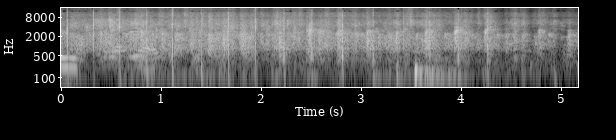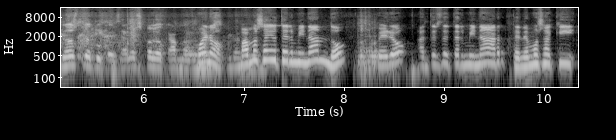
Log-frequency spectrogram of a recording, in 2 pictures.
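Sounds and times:
speech: 0.0 - 0.3, 5.2 - 10.3
audience applause: 0.0 - 6.1.

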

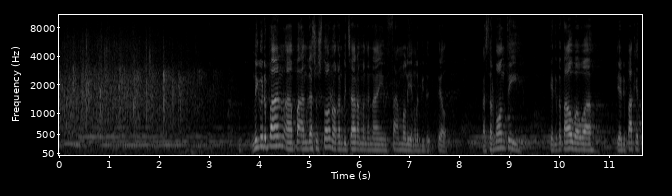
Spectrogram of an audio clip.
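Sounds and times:
audience applause: 0.0 - 3.3
speech: 3.9 - 11.6.

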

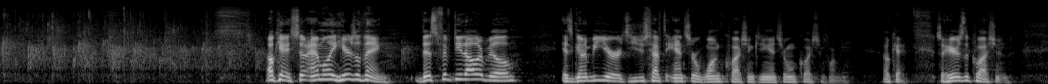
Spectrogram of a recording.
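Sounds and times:
audience applause: 0.0 - 4.4
speech: 2.6 - 10.4.

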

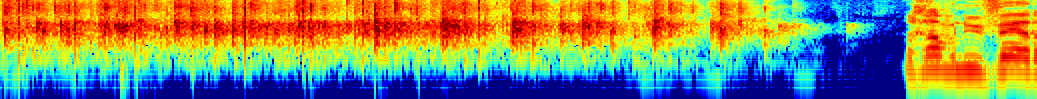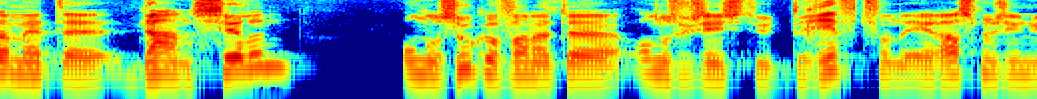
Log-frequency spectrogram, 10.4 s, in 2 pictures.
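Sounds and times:
crowd applauding: 0.0 - 4.4
speech: 4.5 - 10.3.

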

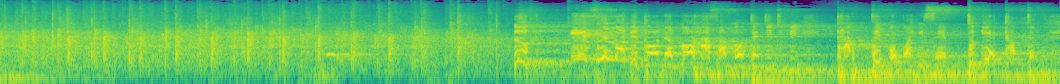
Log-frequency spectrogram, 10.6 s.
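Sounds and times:
congregation clapping during a Sunday church service: 0.0 - 6.3
speech: 7.4 - 10.5.

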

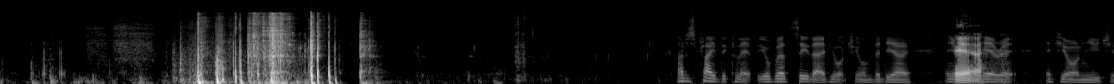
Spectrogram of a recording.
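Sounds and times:
person crashing while falling off a chair: 1.7 - 3.8
speech: 6.8 - 11.1.

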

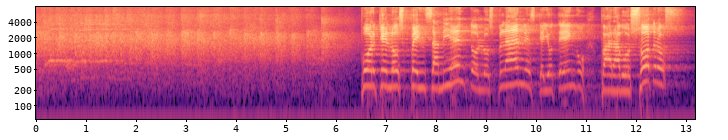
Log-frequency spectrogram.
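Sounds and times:
audience applause: 0.0 - 6.1
speech: 6.5 - 12.9.

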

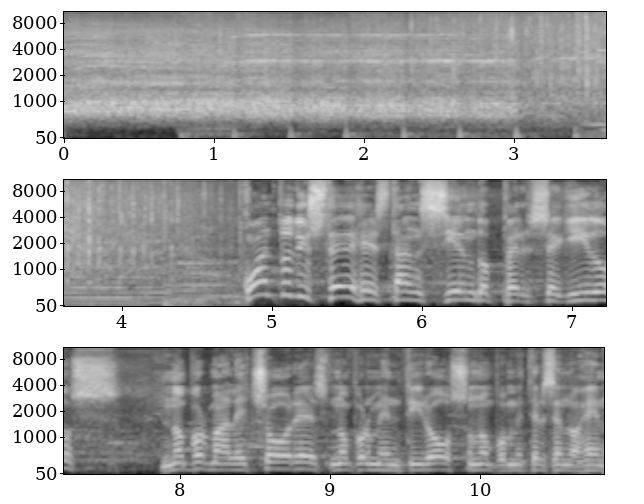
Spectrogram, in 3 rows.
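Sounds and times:
audience shouting a victory cheer: 0.0 - 4.9
speech: 4.8 - 10.8.

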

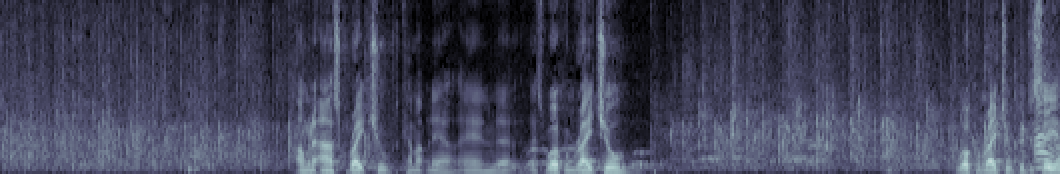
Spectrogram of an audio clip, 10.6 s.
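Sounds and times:
audience applause after a prayer at a pastor-led gathering: 0.0 - 4.0, 6.5 - 10.6
speech: 3.0 - 6.6, 9.6 - 10.6.

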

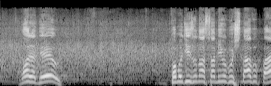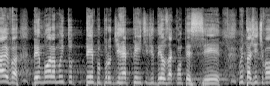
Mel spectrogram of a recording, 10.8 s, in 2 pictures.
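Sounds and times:
audience applauding: 0.0 - 5.7
speech: 0.4 - 1.3, 3.4 - 10.8.

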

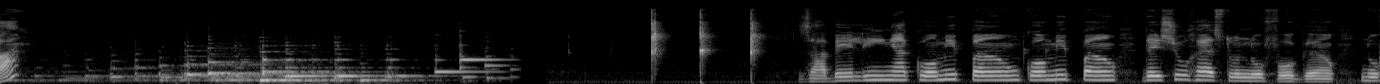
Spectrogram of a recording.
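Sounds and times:
speech: 0.0 - 0.3, 8.1 - 13.7
bright tuneful melodic phrase: 0.4 - 5.2
sharp percussive claps: 6.5 - 7.8.

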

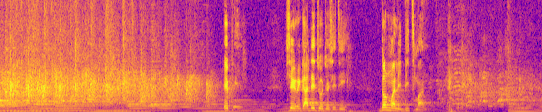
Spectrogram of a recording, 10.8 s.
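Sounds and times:
audience cheering: 0.0 - 4.3
speech: 4.5 - 5.0, 5.7 - 7.0, 7.6 - 9.2
laughter: 8.7 - 10.8.

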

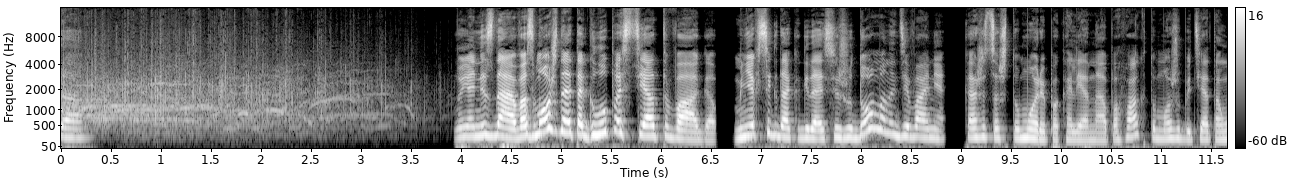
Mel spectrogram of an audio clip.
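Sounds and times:
speech: 0.0 - 0.4, 3.9 - 11.6
inserted applause sound effect: 0.0 - 4.0.

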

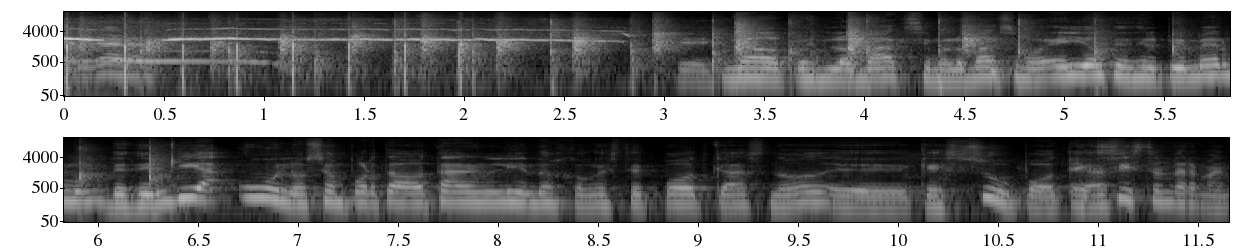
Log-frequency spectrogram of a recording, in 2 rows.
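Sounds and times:
applause: 0.0 - 6.4
speech: 3.1 - 11.6.

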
